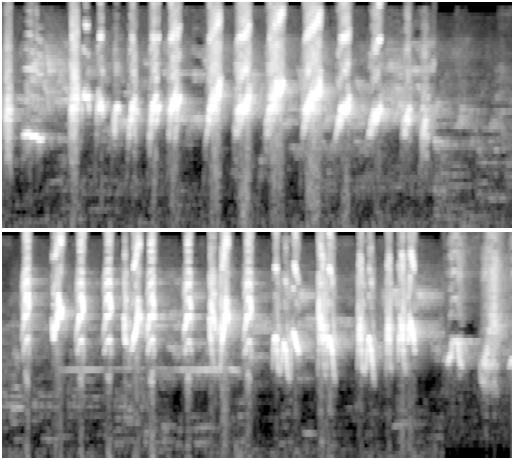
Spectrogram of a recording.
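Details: Wild greater green leafbird from Indonesia in clear masteran song, a fast chattering stream of sharp high chips and short whistles, broken by one brief pause midway, no other sounds.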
